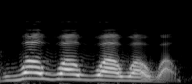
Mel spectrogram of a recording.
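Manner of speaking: loud alarmed whoa, whoa, then fading off; wife halting her husband, loud then fading. Retold or imitated. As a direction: stop him short, then let it die away. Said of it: "And I'm like".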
